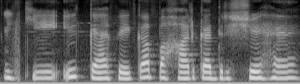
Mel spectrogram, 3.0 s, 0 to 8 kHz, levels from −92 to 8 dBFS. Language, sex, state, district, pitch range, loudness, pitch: Hindi, female, Himachal Pradesh, Shimla, 220-235 Hz, -14 LUFS, 225 Hz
